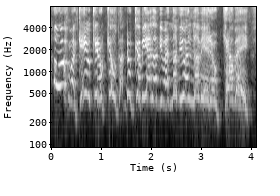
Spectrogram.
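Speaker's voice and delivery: high, loud, panicked begging with a laughing cry; terrified pleading. Retold or imitated. Held at gunpoint, begging the gunman in high panic. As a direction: beg for your life, voice cracking. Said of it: "I'm scared to death".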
